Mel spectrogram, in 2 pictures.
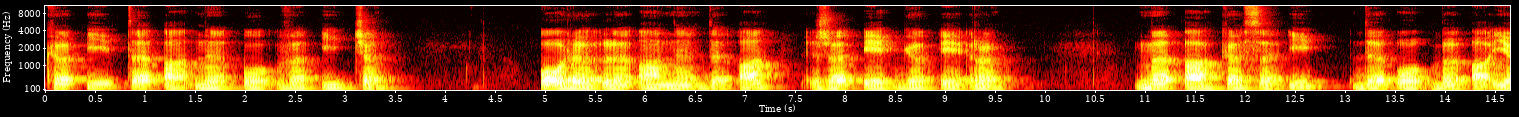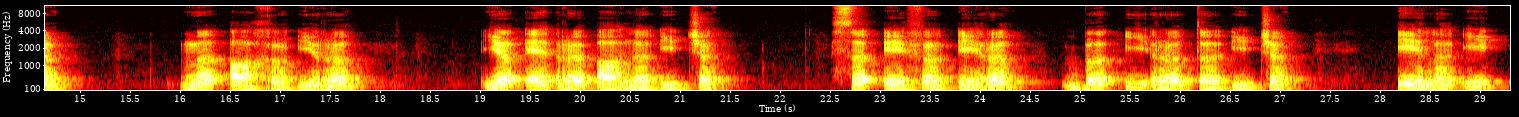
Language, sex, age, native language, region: Slovenian, male, 18-29, Slovenian, Drava region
